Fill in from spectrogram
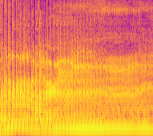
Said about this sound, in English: He just took off on his motorcycle. He's off. Goodbye.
